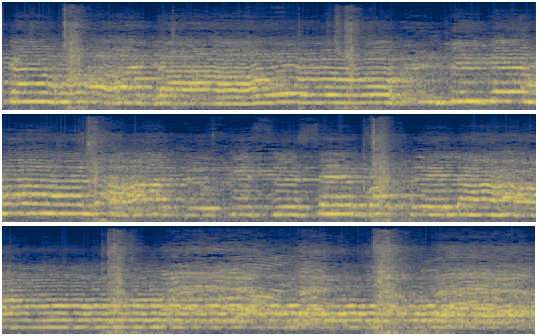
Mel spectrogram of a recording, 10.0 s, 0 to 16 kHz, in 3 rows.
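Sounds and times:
men chanting in chorus: 0:00.0 - 0:10.0.

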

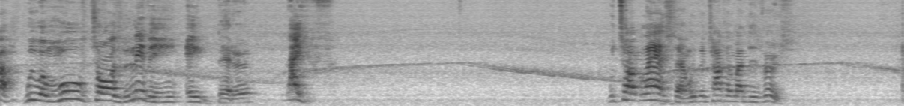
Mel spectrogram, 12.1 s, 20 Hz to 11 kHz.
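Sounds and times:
faint siren wailing: 0:00.0 - 0:12.0.

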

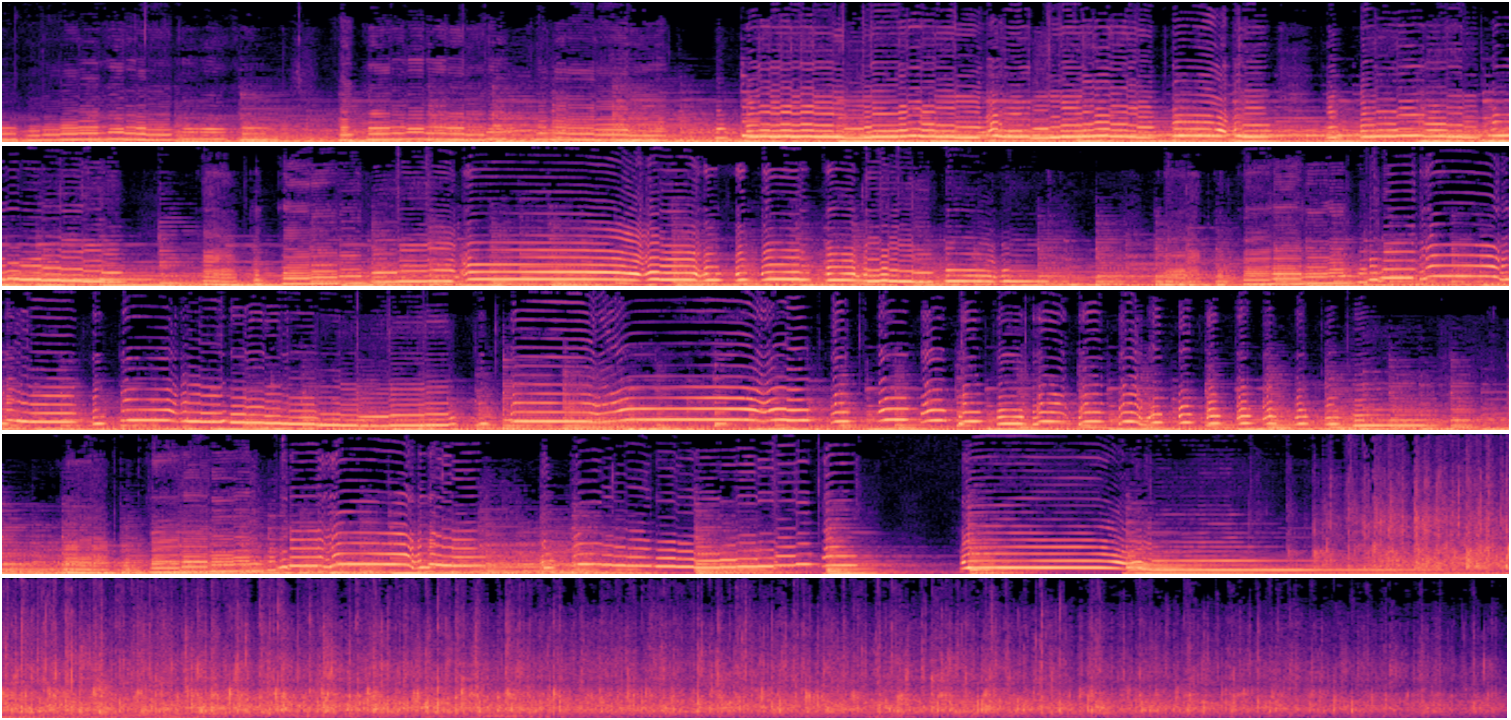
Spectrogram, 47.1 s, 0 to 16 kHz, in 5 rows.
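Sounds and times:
clarinet melody: 0:00.0 - 0:39.4
piano accompaniment: 0:00.0 - 0:41.1.

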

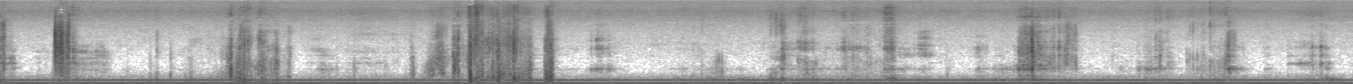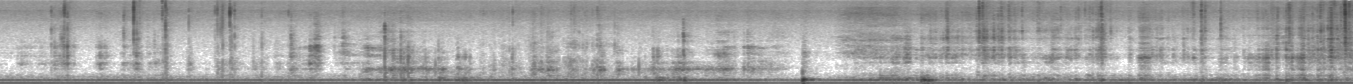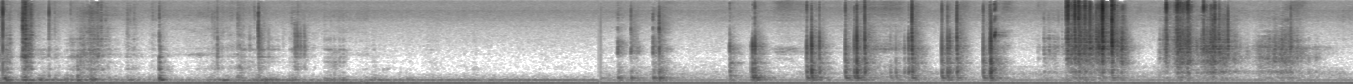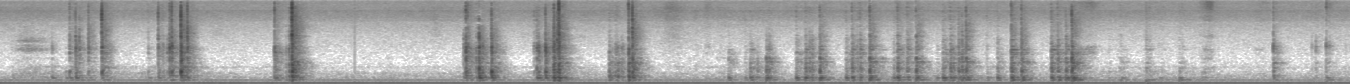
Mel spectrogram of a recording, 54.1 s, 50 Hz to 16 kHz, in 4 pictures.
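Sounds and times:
low electrical hum: 0:00.0 - 0:54.0
microphone scratching against plastic: 0:04.2 - 0:05.6.

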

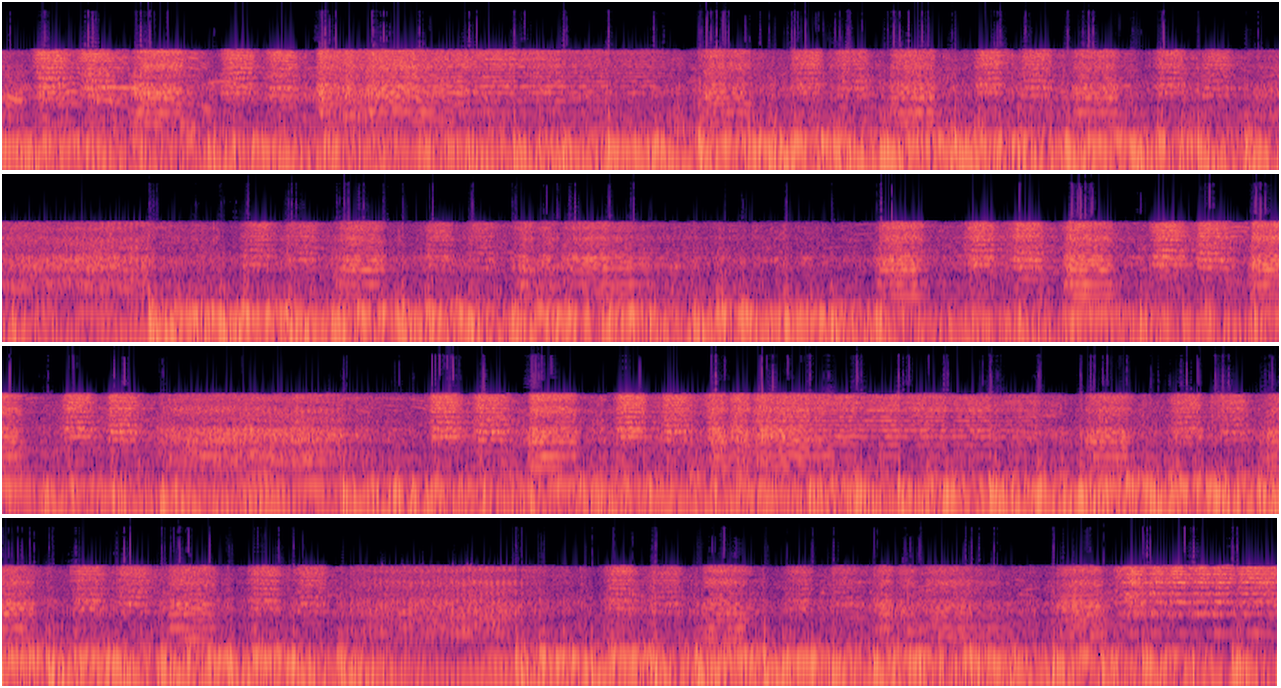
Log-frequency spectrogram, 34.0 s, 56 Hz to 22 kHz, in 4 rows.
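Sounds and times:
marching band playing: 0:00.0 - 0:34.0.

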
